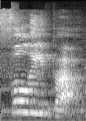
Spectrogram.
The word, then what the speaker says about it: Philippa: Philippa. It's like Philip, but for the girls.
